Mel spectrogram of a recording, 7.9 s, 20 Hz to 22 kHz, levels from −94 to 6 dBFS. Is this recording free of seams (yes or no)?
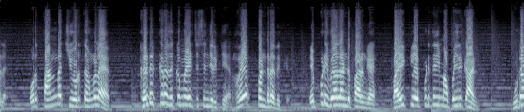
no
